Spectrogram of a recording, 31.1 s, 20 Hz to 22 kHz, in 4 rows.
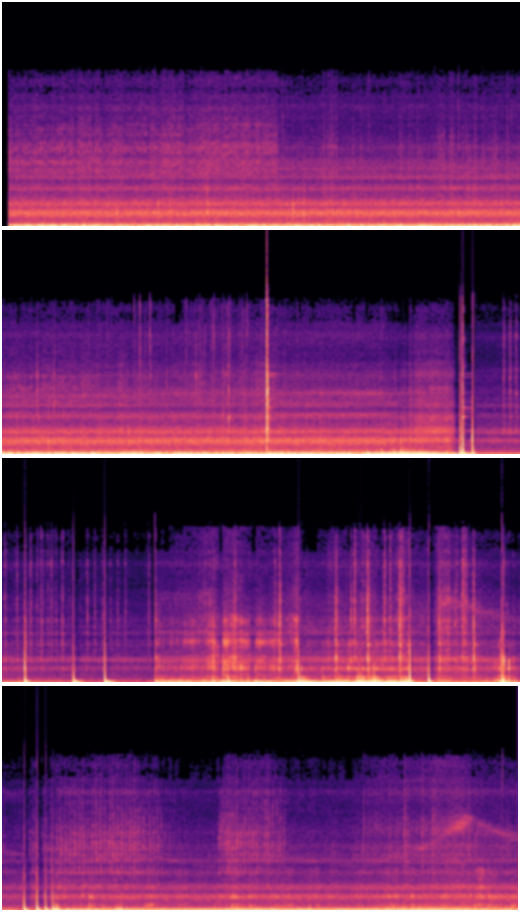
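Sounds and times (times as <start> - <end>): car engine rumbling: 0.1 - 31.0
sharp clicks: 14.7 - 18.0
sharp knocks: 15.8 - 17.4.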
